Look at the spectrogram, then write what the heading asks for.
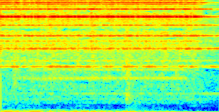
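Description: A school bell rings loudly and continuously to announce the end of classes, a steady metallic electric clatter that holds for a couple of seconds before tapering off slightly, with no voices.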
